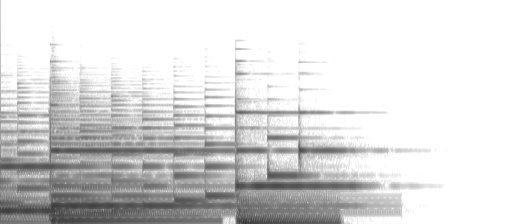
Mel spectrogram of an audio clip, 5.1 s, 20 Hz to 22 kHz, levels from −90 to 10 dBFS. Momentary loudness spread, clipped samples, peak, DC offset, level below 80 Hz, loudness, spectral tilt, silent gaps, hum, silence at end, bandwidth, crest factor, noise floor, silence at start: 11 LU; under 0.1%; -4 dBFS; under 0.1%; -28 dBFS; -19 LUFS; -8.5 dB/octave; none; none; 1.5 s; 7.6 kHz; 16 dB; -86 dBFS; 0 s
